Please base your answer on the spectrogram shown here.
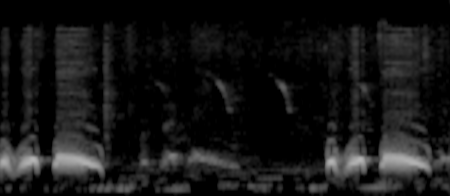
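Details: Tekukur (spotted dove) calling to lure others into song. Two matching loud phrases about three seconds apart, each a quick double coo and a long descending coo, with soft cooing in between.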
